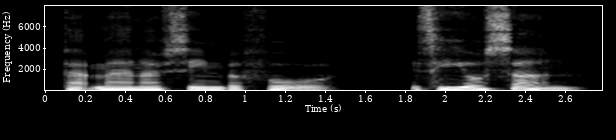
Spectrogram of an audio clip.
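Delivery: put-on a girl urging her nurse uphill; eager young Cathy. Cathy asks about Hareton.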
